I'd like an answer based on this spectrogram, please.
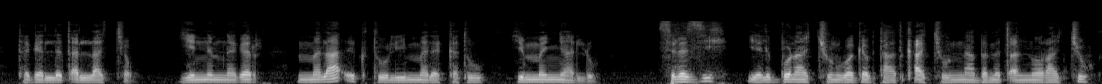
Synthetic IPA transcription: t̪ʰəɡəlːət̪ʼəlːat͡ʃːɛ̰w | jɪhɨnːɨmnəɡəɾ | məlaʔɨkʰt̪ʰulimːələkːət̪ʰu | jɪmːəɲːalːu | sɨləzːih | jɛlɨbːo̞nat͡ʃːɛwnwəɡəβt̪ʰat̪ʼkʼat͡ʃːɛwɨnːabəmət̪ʼənːo̞ɾat͡ʃːɪh

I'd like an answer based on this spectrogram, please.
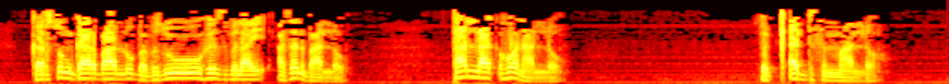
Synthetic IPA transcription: kʰəɨɾsumɡaɾbalːubəbɨzuɦɨzblajazənbalːə̰hu | t̪ʰalːakʼɨɦo̞na̰lːə̰hu | ʔɨkʼːəd̪sɨmːa̰lːə̰hu

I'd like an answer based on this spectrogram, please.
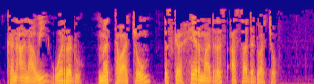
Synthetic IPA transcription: kʰənʔanawiwɔrːəd̪u | mət̪ʰːəwat͡ʃːɛwm | ʔɨskʰəheɾmad̪ɾəsasːad̪ːəd̪wat͡ʃːɛw

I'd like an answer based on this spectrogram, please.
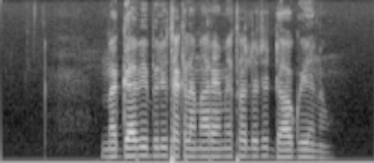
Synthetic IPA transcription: məɡaβibɨlut̪ʰəkləmaɾjamjet̪ʰəwolːəd̪ud̪aɡujenəw

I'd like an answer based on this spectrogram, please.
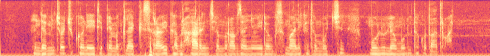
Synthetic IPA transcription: ʔɨnd̪əmɨnt͡ʃʼot͡ʃːu̥kʰəhonjɛit̪ʰjopʼjaməkʰːəlakʰɛsɨɾawit̪̚ɡəβɾhaɾint͡ʃʼɛmːɨɾuaβzaɲːawjɛd̪əβuβsɨmalikʰət̪ʰəmo̞t͡ʃːɪn | mululəmulut̪ʰəkʼot̪ʼat̪ʼɾwal

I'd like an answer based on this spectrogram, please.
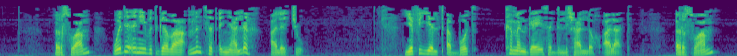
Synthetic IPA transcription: ʔɨɾswam | wɔd̪əʔɨne̞bɨt̪ɡəβamːɨnt̪sət̪ʼəɲːalːəh | ʔalət͡ʃːi | jɛfɨjːɛlt̪ʼəbːo̞t̪ | kʰəmənɡajesəd̪ɨlːɨʃalːəha̰la̰t̪ | ʔɨɾswam

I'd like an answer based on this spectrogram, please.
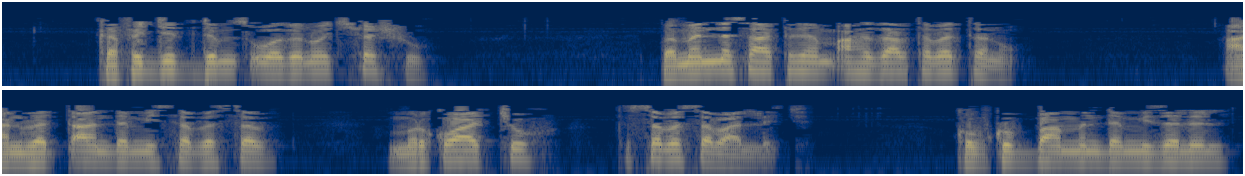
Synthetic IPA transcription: kʰəfɨd͡ʒːɪt̪d̪ɨmsʼwɔɡəno̞t͡ʃːʃəʃːu | b̥əmənːəsat̪ɨhɨmʔa̰hzaβt̪ʰəβət̪ʰːəno̰ | ʔa̰nd̪bət̪ʼːaɨnd̪əmːisːəβəsːəβ | mɨɾkʰoat͡ʃːɪh | t̪ʰɨsːəβəsːəβalːət͡ʃː | kʰoβkʰubːamɨnd̪əmːizəlɨl

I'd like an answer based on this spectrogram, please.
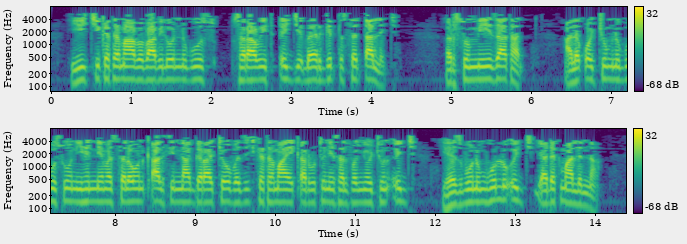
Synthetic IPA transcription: jɪht͡ʃːikʰət̪ʰəmabəbaβilo̞nːɨɡusː | əɾawit̪ɨd͡ʒbəɨɾɡɨt̪ʼːɨsət̪ʼːalːət͡ʃː | ʔɨɾsumːijɪzat̪ʰa̰l | ʔa̰ləkʼo̞t͡ʃːumnɨɡusunjɪhɨnːjɛməsːələwnkʼalsinːaɡːəɾat͡ʃːɛwbəzːikʰət̪ʰəmajɛkʼərːut̪ʰɨnjɛsəlfəɲːo̞t͡ʃːunɨd͡ʒː | jɛhɨzbunɨmhulːuʔɨd͡ʒjad̪əkmalːɨnːa̰

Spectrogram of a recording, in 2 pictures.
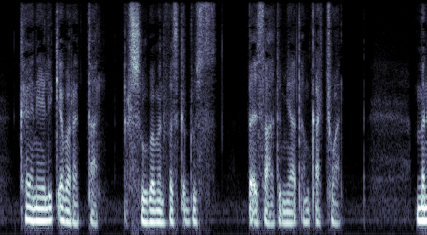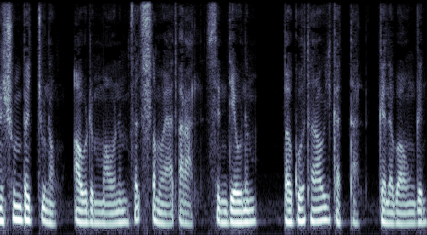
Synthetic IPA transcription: kʰəɨne̞lɨkʼeβəɾət̪ʰːal | ʔɨɾsubəmənfəskʼɨd̪ːus | b̥əɨsat̪ʰɨmjat̪ʼəmkʼat͡ʃːɛwal | mɨnʃumbəd͡ʒːunəw | ʔawd̪ɨmːawnɨmfəsʼːɨməwjat̪ʼəɾalsɨnd̪e̞wnɨm | b̥əɡo̞t̪ʰəɾawjɪkʰət̪ʰːal | ɡ̥ələβawŋɡɨn

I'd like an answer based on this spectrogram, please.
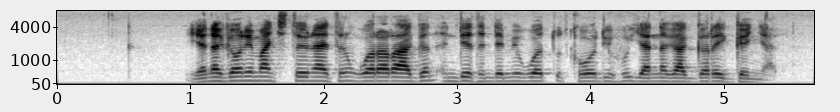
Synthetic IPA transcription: jɛnəɡəwnjɛmant͡ʃɛ̥st̪ʰəjunajt̪ʰd̪ɨmwɔɾəɾaɡɨnɨnd̪e̞t̪ɨnd̪əmːiwɔt̪ʼːut̪kʰəwɔd̪iɦujanːəɡaɡːəɾəjɪɡːəɲːa̰l

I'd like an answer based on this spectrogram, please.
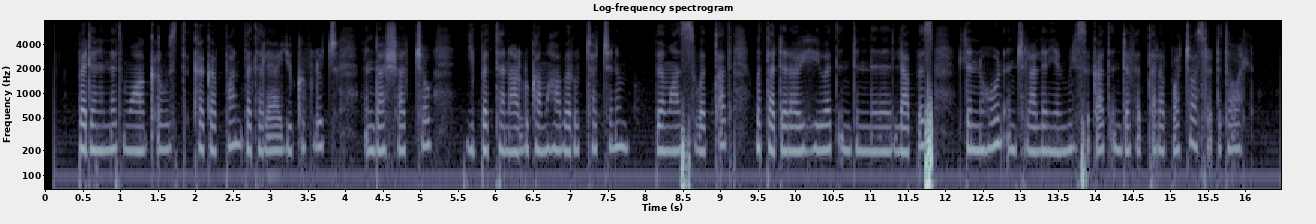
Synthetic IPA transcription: b̥əd̪ənɨnːət̪məwakʼːəɾwʊst̪ʼkʰəɡəbːanbət̪ʰələjajːukʰɨflo̞t͡ʃː | ʔɨnd̪aʃːat͡ʃːɛw | jɪbːət̪ʰːənalːukʰəmaɦβəɾo̞t͡ʃːat͡ʃːɪnɨm | b̥əmaswɔt̪ʼːat̪ | wɔt̪ʰːad̪əɾawihiwɔt̪ɨnd̪ɨn | labːəs | lɨnːɨɦo̞nɨnt͡ʃɪlalːənjɛmːilsɨɡʼat̪ɨnd̪əfət̪ʼːə̰ɾəbːat͡ʃːɛwasɾə̰d̪ːɨt̪ʰəwal

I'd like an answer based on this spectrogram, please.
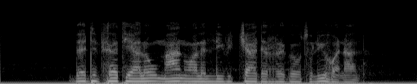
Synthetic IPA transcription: bəd̪ɨfɾət̪jaləwmanwaləlːibɨt͡ʃːaːd̪ərːəɡəwt̪ʰulujɪho̞nal

